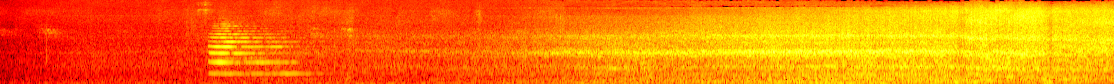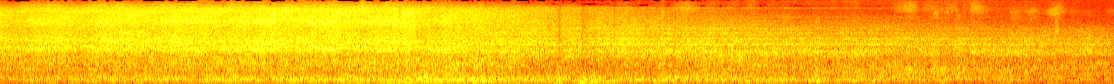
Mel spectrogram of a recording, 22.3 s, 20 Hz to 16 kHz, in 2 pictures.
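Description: A short single-note train horn blast about two seconds in, then an Irish Rail 22000-class diesel railcar running through the station at speed. Its noise builds, peaks for several seconds as the carriages rush past, then slowly fades.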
